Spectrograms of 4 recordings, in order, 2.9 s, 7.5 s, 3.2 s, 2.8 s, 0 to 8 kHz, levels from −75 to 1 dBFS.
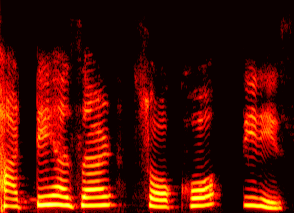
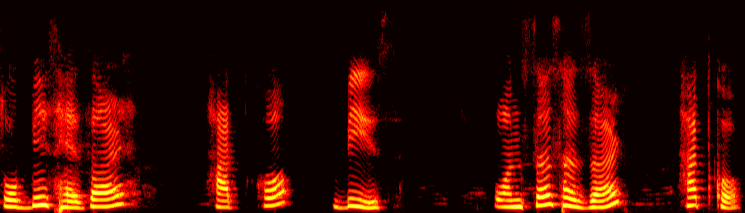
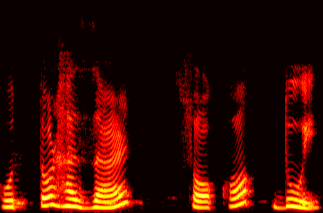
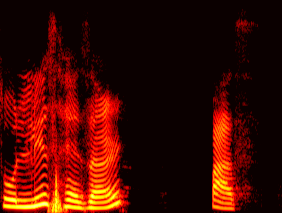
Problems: none marked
